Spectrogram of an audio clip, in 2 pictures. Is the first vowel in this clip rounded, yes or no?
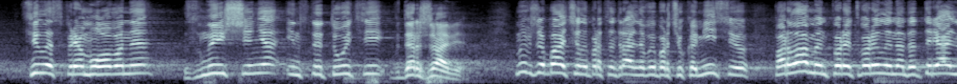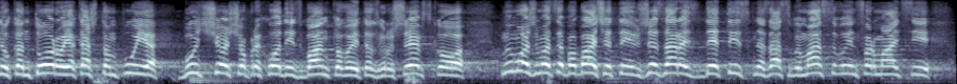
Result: no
